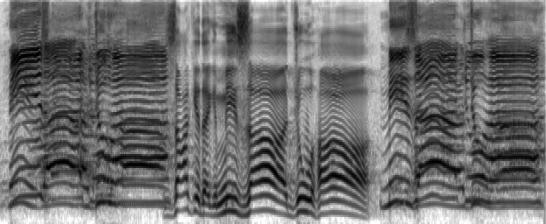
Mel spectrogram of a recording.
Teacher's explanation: زبان کی بالکل باریک نوک اور اوپر نیچے دونوں دانتوں کے اندرونی کنارے یعنی ثنائے سفلا ما اتصال ثنائے علیہ ہوتے ہیں، تو یہ زا سین صاد کا مخرج ہوتا ہے.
